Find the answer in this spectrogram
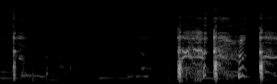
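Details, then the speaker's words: A person who feels very ill with a bad cough and cold makes quieter throat sounds, then three harsh, loud coughs in quick succession. "I'm sorry guys, but I feel so ill. You might not know why I'm like this. It's because I still have the bad cough and colds again."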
